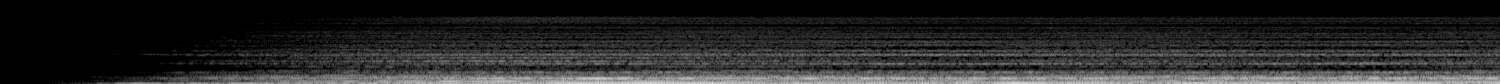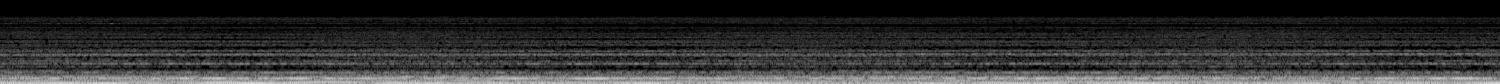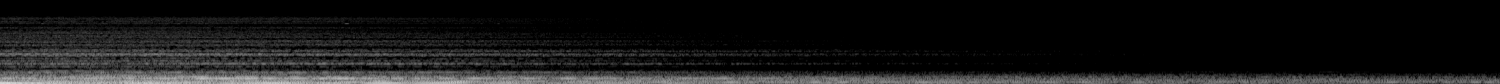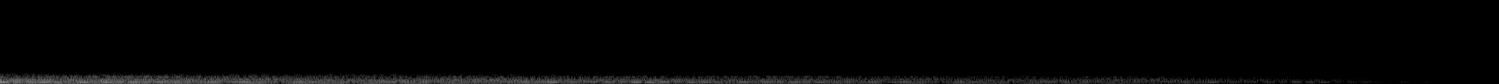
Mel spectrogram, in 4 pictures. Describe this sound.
LAYERS 021 - N-Dimensional Parallel Space-26
LAYERS 021 - N-Dimensional Parallel Space is an extensive multisample packages where all the keys of the keyboard were sampled totalling 128 samples. Also normalisation was applied to each sample. I layered the following: a pad from NI Absynth, a high frequency resonance from NI FM8, a soundscape from NI Kontakt and a synth from Camel Alchemy. All sounds were self created and convoluted in several way (separately and mixed down). The result is a cinematic soundscape from out space. Very suitable for soundtracks or installations.
divine, cinematic, pad, soundscape, space, multisample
